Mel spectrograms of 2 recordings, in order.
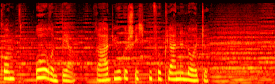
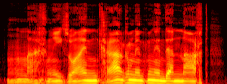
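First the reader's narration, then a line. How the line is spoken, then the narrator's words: Sleepy grumbling. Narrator (German): brummt der Cowboyhut verschlafen vom Nachttisch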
